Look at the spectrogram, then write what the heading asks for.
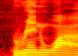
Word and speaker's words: Renois: We're gonna talk to the one and only Chris Renois. Is that the you pronunciation?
